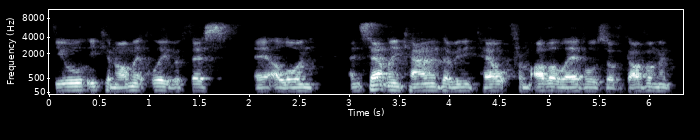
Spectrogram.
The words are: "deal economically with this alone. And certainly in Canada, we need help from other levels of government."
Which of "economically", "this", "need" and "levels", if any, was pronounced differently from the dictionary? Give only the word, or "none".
none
